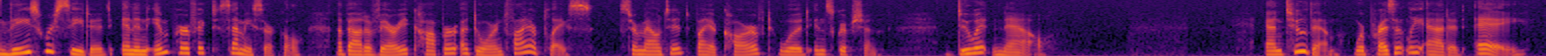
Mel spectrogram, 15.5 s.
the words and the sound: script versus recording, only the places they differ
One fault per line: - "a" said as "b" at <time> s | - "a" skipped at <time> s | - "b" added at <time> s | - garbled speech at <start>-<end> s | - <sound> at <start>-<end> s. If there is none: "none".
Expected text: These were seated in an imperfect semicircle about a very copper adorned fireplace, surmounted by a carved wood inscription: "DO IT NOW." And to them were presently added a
none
